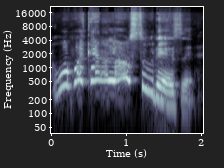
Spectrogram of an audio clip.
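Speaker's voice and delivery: high, indignant disbelieving questions; retold disbelief, high and indignant; baffled. Retelling her baffled questioning.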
